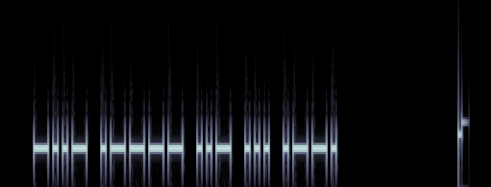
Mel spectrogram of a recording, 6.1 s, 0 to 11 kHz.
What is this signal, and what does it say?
Morse code, heard as a keyed tone, about 20 wpm, 700 Hz. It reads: X1USP
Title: Code Groups - 5 Letter:Numbers - 20wpm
